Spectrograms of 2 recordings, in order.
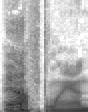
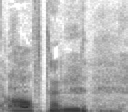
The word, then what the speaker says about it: Alftand: It's you know, it's not Aftland, it's Alftand.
